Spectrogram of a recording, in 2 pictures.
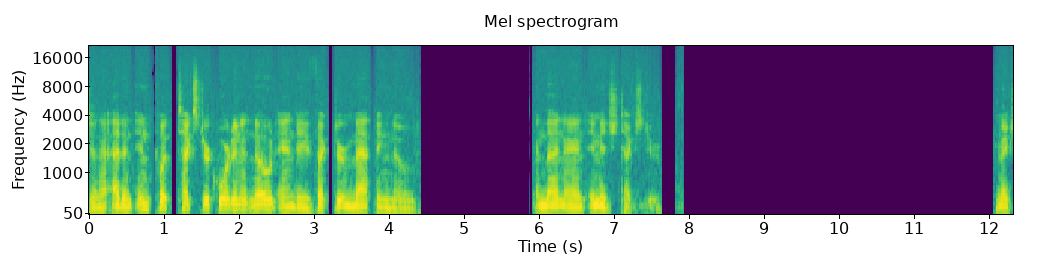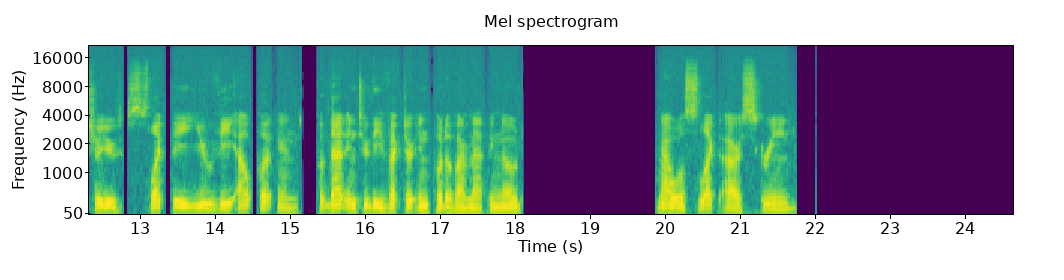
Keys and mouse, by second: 3.7 shift+a, 6.6 shift+a, 9.8 middle click, 11.6-13.8 drag, 14.0-15.7 drag, 16.3 Tab, 16.8 a, 20.8 click, 22.2 ctrl+KP_Add, 22.9 KP_1, 23.8 z, 24.2 click.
